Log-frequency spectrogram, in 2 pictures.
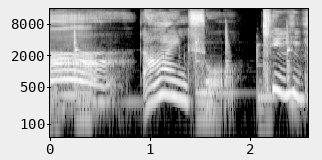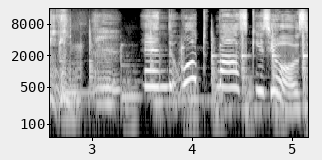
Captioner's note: giggles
